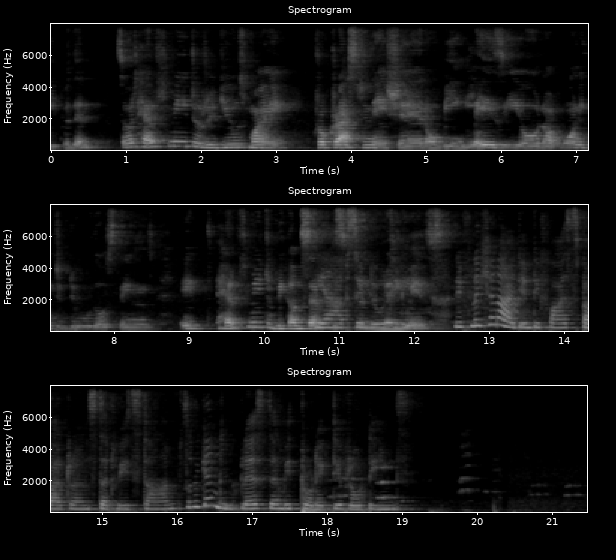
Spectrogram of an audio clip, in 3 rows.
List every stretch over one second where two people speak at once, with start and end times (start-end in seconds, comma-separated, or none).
10.7-12.2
